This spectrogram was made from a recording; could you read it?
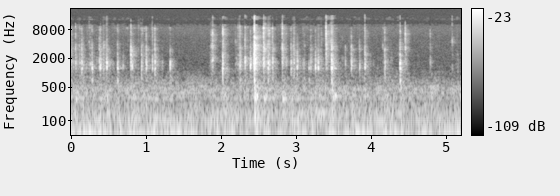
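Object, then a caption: Mechanical keyboard with plastic keycaps. Fingertips type on the plastic keycaps of a Keychron K6 compact RGB-backlit mechanical keyboard in the dark. A quick, uneven run of short, sharp clicks and clacks carries bright key transients over a steady low rumble, with a few louder presses standing out.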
